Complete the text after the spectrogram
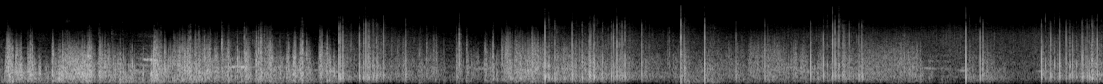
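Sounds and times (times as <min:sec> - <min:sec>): fireworks popping and crackling: 0:00.0 - 0:11.0.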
